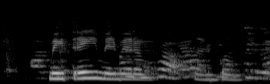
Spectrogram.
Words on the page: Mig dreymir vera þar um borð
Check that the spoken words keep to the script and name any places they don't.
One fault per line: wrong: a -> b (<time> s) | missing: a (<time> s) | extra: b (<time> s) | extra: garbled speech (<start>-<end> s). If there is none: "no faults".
no faults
